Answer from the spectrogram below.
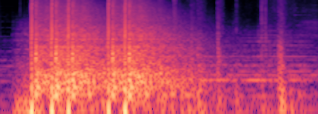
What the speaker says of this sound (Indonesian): Ternyata itu adalah tembakan dari David yang berhasil melepaskan diri.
